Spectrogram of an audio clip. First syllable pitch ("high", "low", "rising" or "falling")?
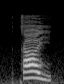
falling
